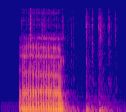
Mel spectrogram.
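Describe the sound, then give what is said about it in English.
Typing on a computer keyboard while searching for something: a dense, loud burst of key clatter, then a short pause and a few scattered keystrokes that fade out. “Wrong keyboard. Let me see if I can find something on that.”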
